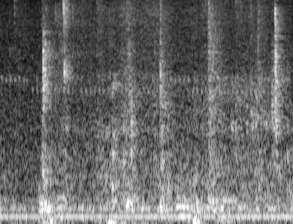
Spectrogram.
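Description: Quiet room with a few faint, scattered clicks over a low steady hum.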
